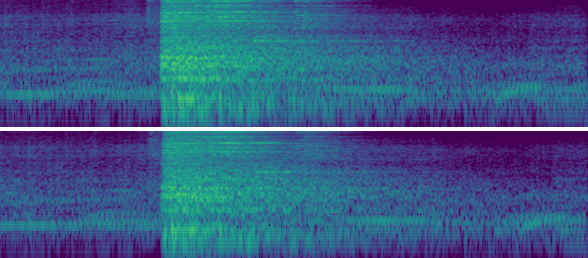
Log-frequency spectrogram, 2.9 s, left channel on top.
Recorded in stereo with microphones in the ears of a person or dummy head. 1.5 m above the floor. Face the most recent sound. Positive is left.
turn(degrees=55)  # may be behind; listen again after turning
